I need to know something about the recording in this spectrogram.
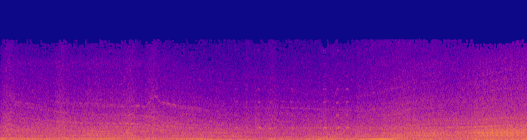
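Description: A race car engine roars and revs up and down.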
